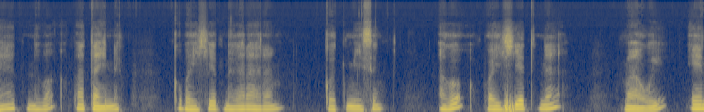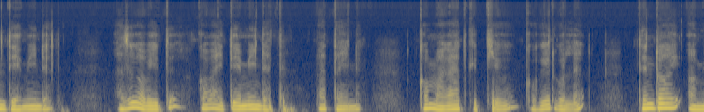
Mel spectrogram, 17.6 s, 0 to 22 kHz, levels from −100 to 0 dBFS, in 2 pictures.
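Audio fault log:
No faults heard anywhere in this recording.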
